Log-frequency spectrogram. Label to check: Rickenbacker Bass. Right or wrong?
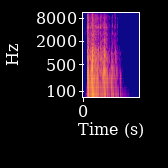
Wrong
